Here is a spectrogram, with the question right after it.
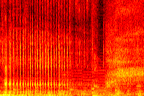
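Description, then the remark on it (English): A person imitates loud snoring with a rough, throaty rattle that swells and fades, breaks off briefly, then rumbles on in another drawn-out breath. “Ooh, I fell asleep there for a second.”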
